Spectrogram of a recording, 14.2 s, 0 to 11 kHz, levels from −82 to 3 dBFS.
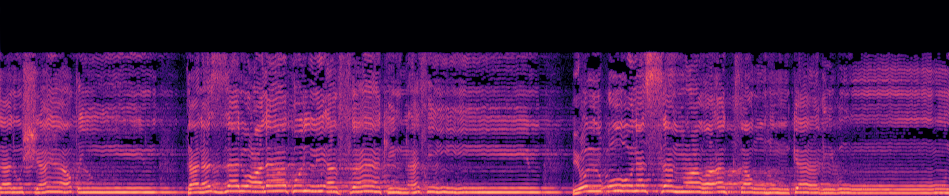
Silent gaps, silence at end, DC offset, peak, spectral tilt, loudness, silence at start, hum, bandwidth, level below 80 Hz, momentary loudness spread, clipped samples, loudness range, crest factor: none; 0 s; under 0.1%; -4 dBFS; -4.5 dB/octave; -17 LUFS; 0 s; none; 8.4 kHz; -62 dBFS; 4 LU; under 0.1%; 1 LU; 12 dB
